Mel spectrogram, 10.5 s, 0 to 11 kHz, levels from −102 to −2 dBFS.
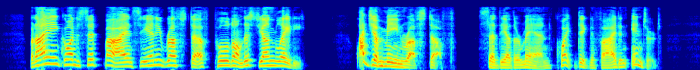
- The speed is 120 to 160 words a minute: No, average, 170 wpm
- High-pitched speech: Yes, high, 215 Hz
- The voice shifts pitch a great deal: Yes, wide, 6.5 semitones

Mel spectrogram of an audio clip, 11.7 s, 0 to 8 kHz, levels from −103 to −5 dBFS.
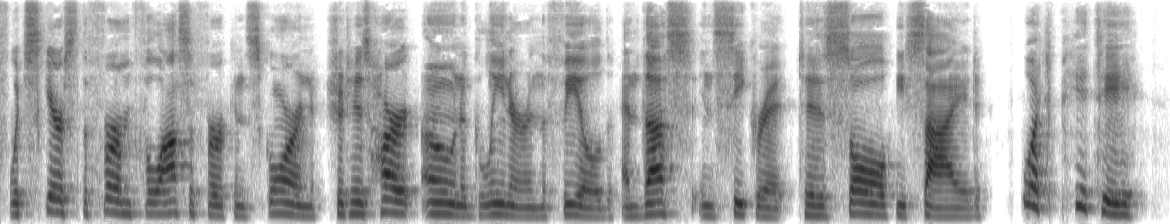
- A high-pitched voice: No, medium, 140 Hz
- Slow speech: No, average, 150 wpm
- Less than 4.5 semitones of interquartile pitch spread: Yes, average, 3.5 semitones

